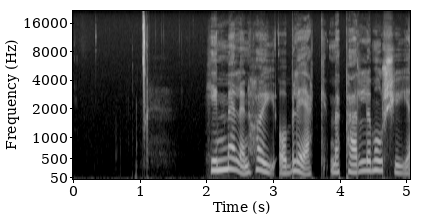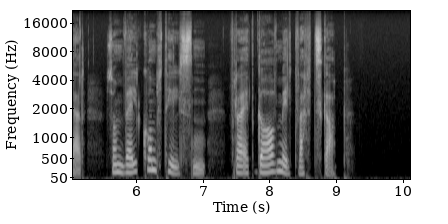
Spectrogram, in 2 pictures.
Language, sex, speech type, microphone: Norwegian, female, read, Sennheiser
